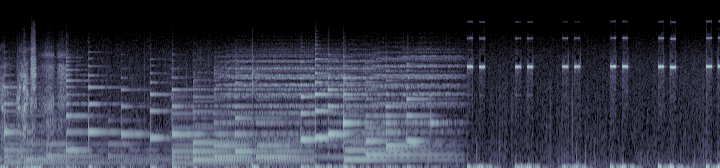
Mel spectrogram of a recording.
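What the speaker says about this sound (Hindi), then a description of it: "इस घड़ी की आवाज सुन रहे हो?" A clock chimes and rings in a house, a run of sustained bell-like tones fading out, then a series of short, sharp, evenly spaced beeping rings.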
